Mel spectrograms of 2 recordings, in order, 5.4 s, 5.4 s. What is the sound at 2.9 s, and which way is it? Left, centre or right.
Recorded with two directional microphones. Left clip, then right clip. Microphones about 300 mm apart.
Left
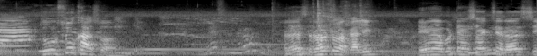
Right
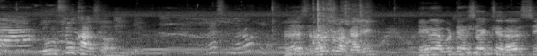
Speech, centre.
